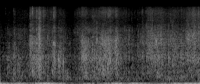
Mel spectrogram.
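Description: Footsteps crunching through dry fallen leaves, an uneven rustling crunch with each step.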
